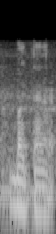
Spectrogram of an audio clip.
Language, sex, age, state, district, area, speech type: Kannada, male, 30-45, Karnataka, Mysore, urban, spontaneous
